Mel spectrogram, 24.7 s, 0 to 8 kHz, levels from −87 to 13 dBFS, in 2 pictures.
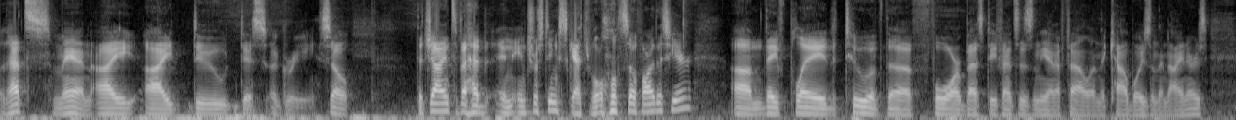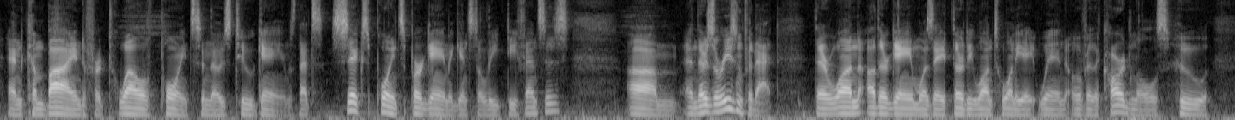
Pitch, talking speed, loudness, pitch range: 100 Hz, 175 wpm, -19 LUFS, 90-115 Hz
